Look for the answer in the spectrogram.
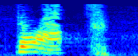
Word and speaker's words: Orbach: It's Jerry Orbach. And yes, you pronounce the H. – Orbach. – B-A-C-H, Jerry Orbach.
